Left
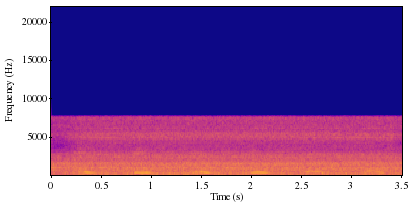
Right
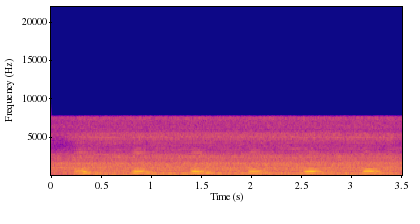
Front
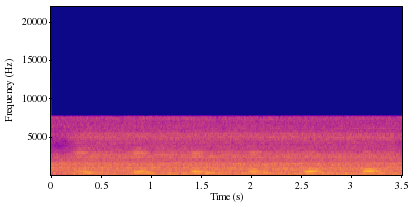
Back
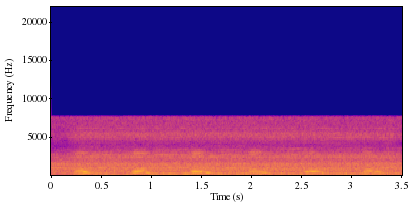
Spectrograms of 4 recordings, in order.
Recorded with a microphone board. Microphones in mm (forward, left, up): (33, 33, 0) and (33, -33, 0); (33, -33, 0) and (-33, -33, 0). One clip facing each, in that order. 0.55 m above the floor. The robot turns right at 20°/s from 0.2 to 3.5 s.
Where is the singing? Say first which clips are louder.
Right 4 dB, back 4 dB; 115° right, 1.1 m; by 3.5 s 50° right, 1.1 m.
